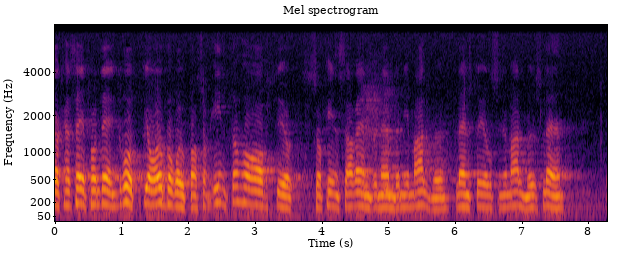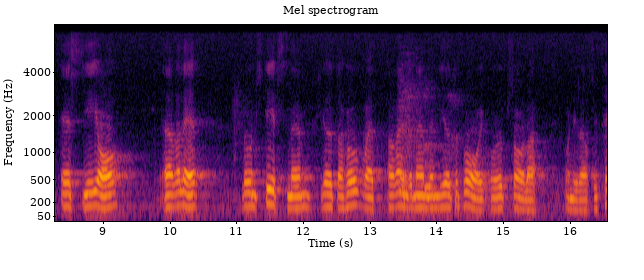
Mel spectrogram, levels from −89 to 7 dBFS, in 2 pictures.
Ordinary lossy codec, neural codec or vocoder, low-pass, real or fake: AAC, 32 kbps; none; 7.2 kHz; real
